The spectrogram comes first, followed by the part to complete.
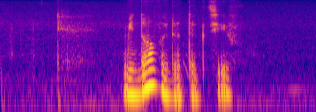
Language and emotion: Russian, neutral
